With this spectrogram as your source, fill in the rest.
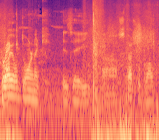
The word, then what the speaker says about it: Dornoch: yes I do I need it D It's pronounced dornic roal dorick is a uh special golf course in Scotland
